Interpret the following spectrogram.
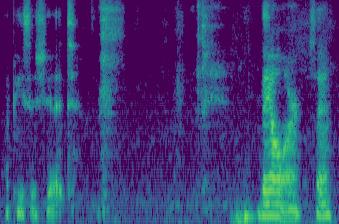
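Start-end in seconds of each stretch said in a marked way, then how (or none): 0.1-1.0 hushed, breathy curse under the breath; real whisper; whispered insult. Real, not acted. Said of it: "whispered insult".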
